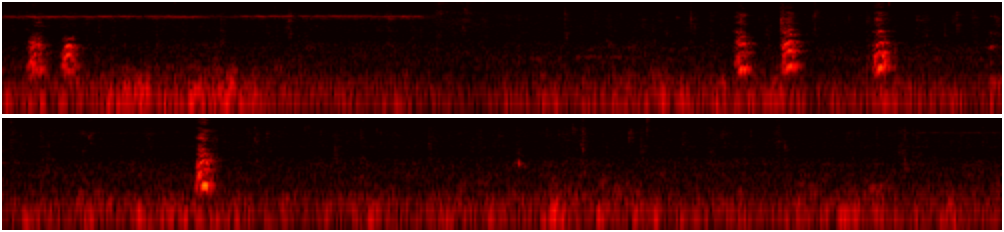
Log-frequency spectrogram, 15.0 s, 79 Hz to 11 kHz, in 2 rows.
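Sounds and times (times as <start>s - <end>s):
low background rumble: 0.0s - 15.0s
dog barking: 0.2s - 0.7s, 5.5s - 6.8s, 9.0s - 9.2s.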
